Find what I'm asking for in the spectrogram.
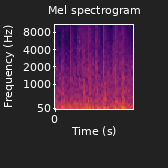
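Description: Rapid gunfire in the video game Just Cause, a quick burst of repeated shots in a tight rhythm, loud and close, with no talking.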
